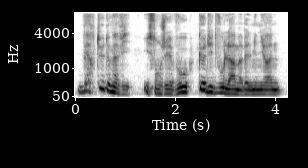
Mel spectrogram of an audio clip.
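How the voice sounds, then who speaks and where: A man's voice: on the low side, animated, normal speed, mellow, husky. A man voicing a fussy, talkative old woman who scolds her maid, in an audiobook reading. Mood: scolding. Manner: scolding, exclamatory. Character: chatty fussy old lady, bossy mother.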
